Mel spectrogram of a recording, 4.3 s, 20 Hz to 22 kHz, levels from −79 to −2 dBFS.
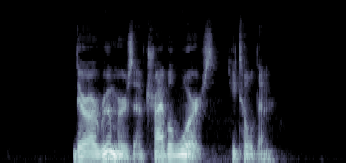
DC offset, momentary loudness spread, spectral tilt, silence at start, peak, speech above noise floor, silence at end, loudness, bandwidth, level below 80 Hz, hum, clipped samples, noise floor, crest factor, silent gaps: under 0.1%; 15 LU; -6.5 dB/octave; 0.9 s; -2 dBFS; 60 dB; 0.9 s; -17 LUFS; 10 kHz; -54 dBFS; none; under 0.1%; -76 dBFS; 16 dB; none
